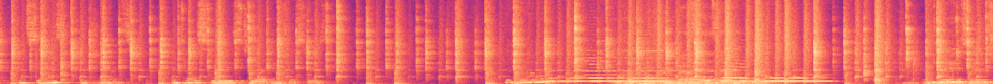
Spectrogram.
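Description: Live music from a small ensemble, with a busy run of percussive hits all through. From about eight seconds in, several long held notes sound together for a few seconds.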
